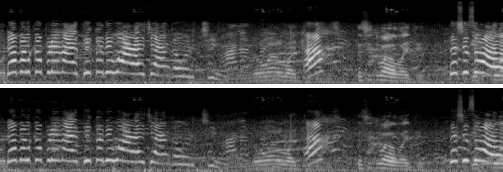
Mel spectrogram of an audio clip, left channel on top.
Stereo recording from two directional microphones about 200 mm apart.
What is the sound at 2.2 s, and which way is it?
Speech, 15° right (ahead or behind).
